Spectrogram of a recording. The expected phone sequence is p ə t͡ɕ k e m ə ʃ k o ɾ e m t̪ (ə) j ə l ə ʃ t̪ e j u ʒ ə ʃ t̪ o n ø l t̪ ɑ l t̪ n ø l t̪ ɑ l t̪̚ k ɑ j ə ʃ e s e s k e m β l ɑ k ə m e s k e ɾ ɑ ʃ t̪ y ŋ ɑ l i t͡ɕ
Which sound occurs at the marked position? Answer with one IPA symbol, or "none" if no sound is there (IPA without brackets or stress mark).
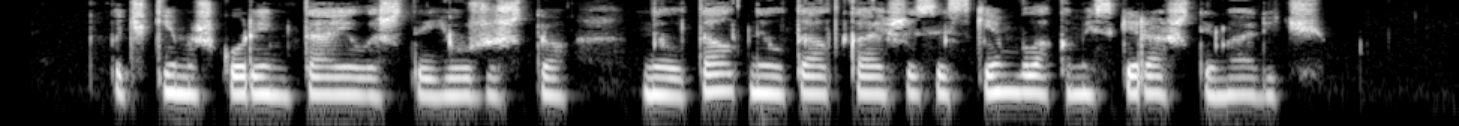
ɑ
